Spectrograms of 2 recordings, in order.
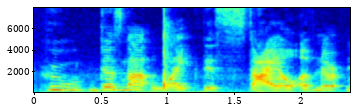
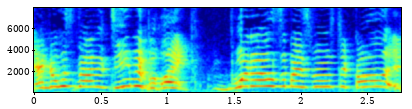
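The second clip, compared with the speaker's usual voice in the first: much higher and louder, mock panic; panicked vicar; 12 semitones higher, 8 dB louder than usual. Vicar reacting to the dragon egg hatching, hammed-up panic. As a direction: shriek it like the egg hatched a monster. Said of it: "And he's like".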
